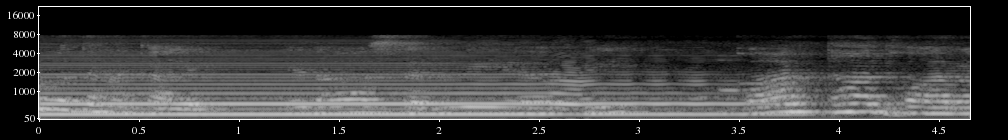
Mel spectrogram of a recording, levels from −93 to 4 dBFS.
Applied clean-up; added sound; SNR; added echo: none; Wind instrument, woodwind instrument; -2 dB; reverberation time 0.6 s.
